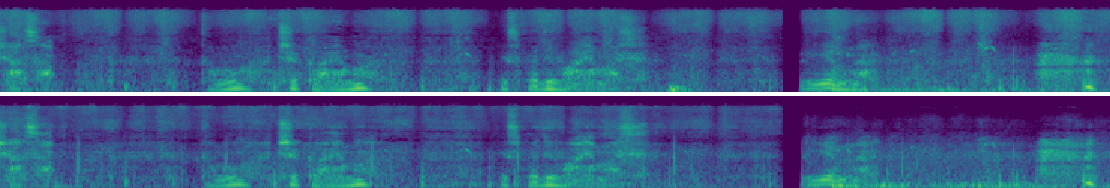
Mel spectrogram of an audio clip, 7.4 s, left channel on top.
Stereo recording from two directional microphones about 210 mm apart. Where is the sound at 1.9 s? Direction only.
15° left (ahead or behind).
